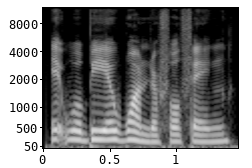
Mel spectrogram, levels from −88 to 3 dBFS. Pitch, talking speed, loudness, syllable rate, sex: 185 Hz, 245 wpm, -16 LUFS, 6.0 syllables/s, female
